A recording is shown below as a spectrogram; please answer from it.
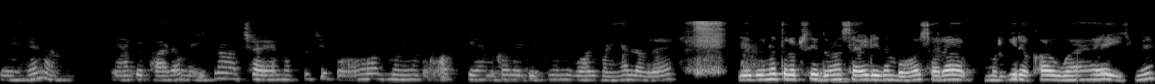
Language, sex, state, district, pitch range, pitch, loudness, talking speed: Hindi, female, Jharkhand, Sahebganj, 205-230 Hz, 215 Hz, -20 LUFS, 195 wpm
